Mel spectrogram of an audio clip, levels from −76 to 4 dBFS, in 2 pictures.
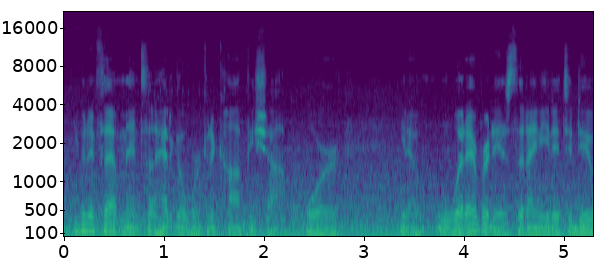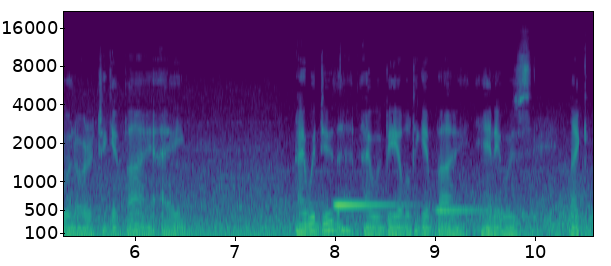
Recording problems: train or aircraft noise; loud; throughout; 4 dB below the speech

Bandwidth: 16 kHz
